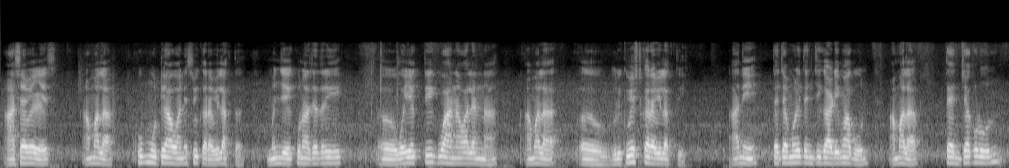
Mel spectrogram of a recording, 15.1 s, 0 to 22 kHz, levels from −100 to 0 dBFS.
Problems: none marked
